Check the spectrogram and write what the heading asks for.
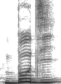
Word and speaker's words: Bode: Donc, elle est née pas longtemps après son grand frère Tyler et plusieurs années avant son petit frère Bodie. Donc, ça s'écrit Bod, B-O-D-E, mais ça se dit Bodie.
